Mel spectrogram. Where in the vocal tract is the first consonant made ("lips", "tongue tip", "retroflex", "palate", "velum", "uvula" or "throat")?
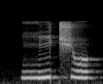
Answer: throat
